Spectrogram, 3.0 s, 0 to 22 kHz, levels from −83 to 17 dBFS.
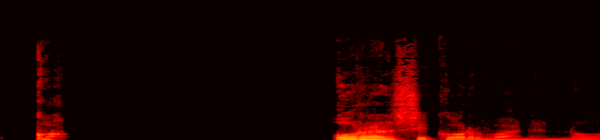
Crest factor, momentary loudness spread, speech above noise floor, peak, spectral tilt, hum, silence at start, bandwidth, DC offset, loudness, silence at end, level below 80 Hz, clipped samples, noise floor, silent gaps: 20 dB; 18 LU; over 61 dB; -12 dBFS; -7 dB/octave; none; 0.2 s; 15 kHz; under 0.1%; -30 LUFS; 0 s; -56 dBFS; under 0.1%; under -90 dBFS; none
